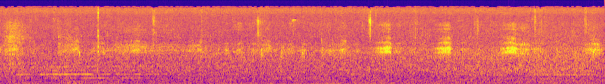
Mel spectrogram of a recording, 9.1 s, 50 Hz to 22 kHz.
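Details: Canvasback recorded in March 2011 at Sechelt Marsh, Sechelt, BC; faint scattered calls, then three clearer nasal quacks about one second apart near the end, over steady marsh noise.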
